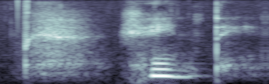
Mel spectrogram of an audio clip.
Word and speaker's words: gente: If it's a o u then it is like guh gato goso gusto gusto If it is e or i then you pronounce it as hota like gente gente people gigante gigante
